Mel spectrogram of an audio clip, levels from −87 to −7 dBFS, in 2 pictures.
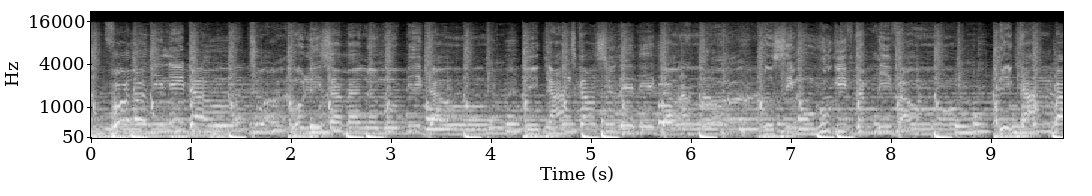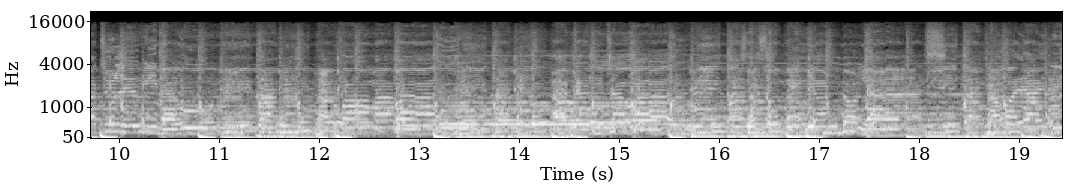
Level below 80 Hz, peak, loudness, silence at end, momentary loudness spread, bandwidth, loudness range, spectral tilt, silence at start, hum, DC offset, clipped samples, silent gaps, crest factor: -16 dBFS; 0 dBFS; -14 LUFS; 0 s; 5 LU; 16 kHz; 3 LU; -5.5 dB/octave; 0 s; none; under 0.1%; under 0.1%; none; 12 dB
